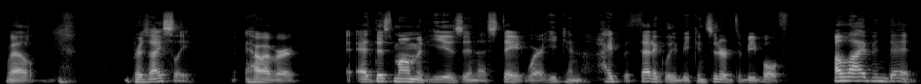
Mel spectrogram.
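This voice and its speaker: A man's voice: fairly low pitch, expressive, normal speed, pushed and bright. Man reading as smug, evasive physicist. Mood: breezy, evasive. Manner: pedantic, self-justifying. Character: smug, evasive male physicist explaining away a dead cat. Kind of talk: comedy sketch table read.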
